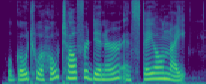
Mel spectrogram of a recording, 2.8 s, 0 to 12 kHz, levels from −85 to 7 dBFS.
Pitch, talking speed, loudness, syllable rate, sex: 215 Hz, 240 wpm, -17 LUFS, 5.6 syllables/s, female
